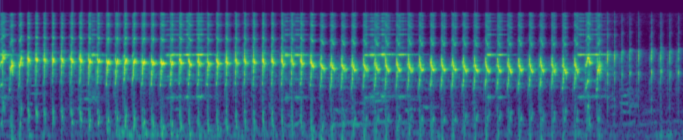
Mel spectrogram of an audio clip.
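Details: Lovebird in long 'ngekek' trilling: an unbroken stream of rapid, high, rattling pulses, slowly falling slightly in pitch, with a few sharper accent notes, fading out at the end.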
